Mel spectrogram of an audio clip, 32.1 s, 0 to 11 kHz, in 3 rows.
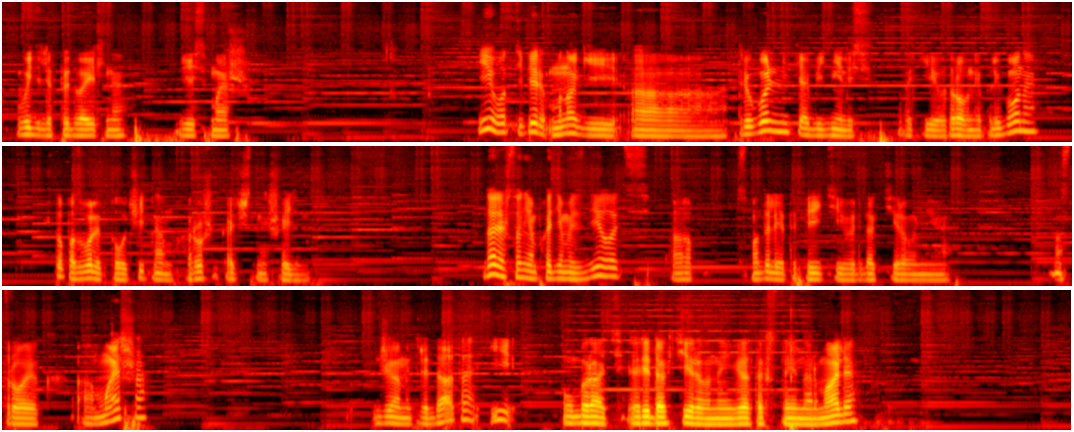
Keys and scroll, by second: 3.1 alt+a, 6.8 3.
